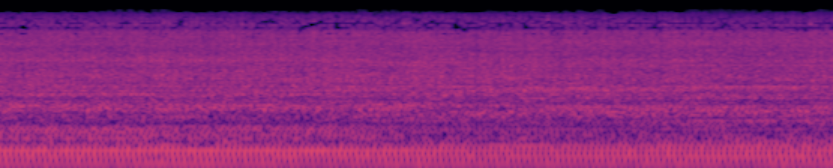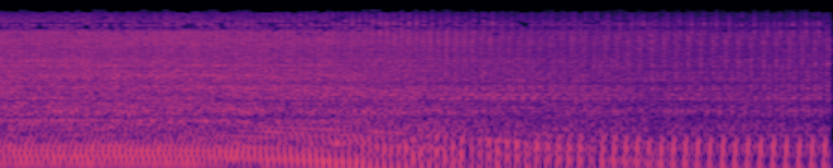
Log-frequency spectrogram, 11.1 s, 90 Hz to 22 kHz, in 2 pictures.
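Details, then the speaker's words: Scotts 15/42 lawn tractor single-cylinder engine, started by jumping the starter, carb not cleaned: catches and settles into a steady, even beat of about four pulses a second; healthy and smooth. "how does it run so good jeez fired right up"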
